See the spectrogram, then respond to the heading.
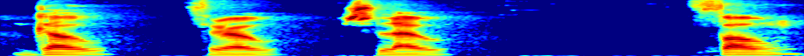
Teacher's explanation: las palabras que suelen terminar en O en inglés no es una O seca como en castellano, es un diptongo O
